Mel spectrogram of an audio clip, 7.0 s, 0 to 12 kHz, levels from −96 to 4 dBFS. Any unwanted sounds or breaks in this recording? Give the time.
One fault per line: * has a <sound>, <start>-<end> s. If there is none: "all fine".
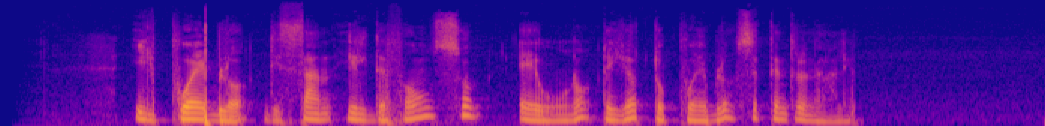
all fine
